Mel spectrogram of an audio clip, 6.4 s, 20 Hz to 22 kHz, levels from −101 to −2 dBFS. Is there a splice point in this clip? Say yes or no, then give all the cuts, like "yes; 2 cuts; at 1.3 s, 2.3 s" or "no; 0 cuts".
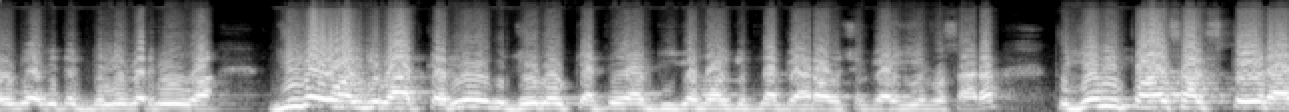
no; 0 cuts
